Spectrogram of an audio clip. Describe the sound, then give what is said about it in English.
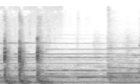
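Three firm, evenly spaced knocks on a front door land in quick succession, followed by a steady, droning musical hum that carries on underneath once the knocking stops. “The only people who showed up were family, and they didn't knock. So I slowly walked towards the door.”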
